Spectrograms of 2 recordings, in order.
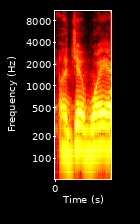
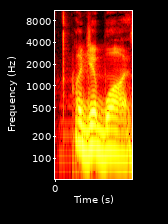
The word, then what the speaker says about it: Ojibwe: Okanagan, the Onondaga, and the Ojibwe, although since most people pronounce the vessel as Ojibwa, we say Ojibwe are the people. Ojibwa is the vessel.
